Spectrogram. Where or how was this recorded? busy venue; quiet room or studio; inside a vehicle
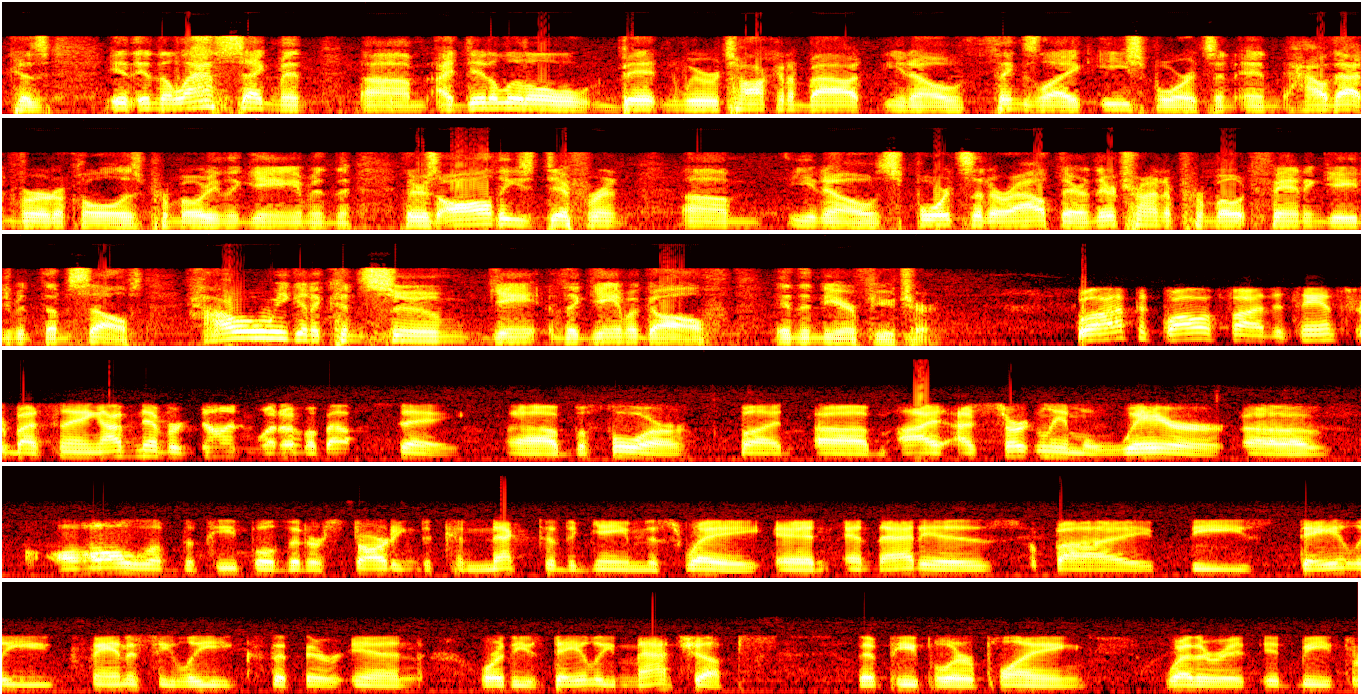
busy venue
